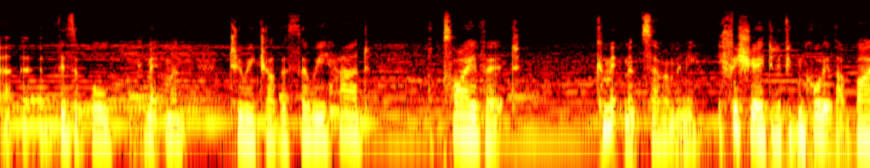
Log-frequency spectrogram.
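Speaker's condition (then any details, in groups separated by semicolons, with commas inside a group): No condition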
